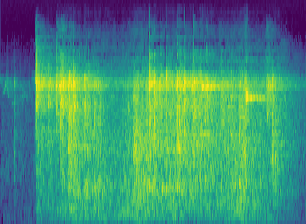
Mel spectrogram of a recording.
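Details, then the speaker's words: Newer garage overhead door whose springs are not adjusted properly, with no spring tension notices. A loud rumbling roar runs for about four seconds as the door travels, where a new door should be almost silent: noisy garage door operation. "And I don't know if you could hear that, but these are loud. A new door like this, it should be almost silent. These are way too loud."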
